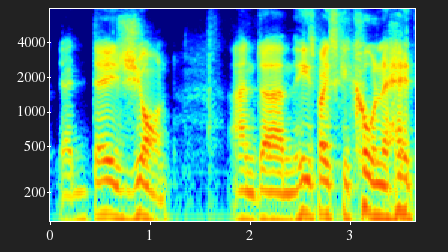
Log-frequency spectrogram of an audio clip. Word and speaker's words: Daejeon: See, it sounds French, but Daejeon.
